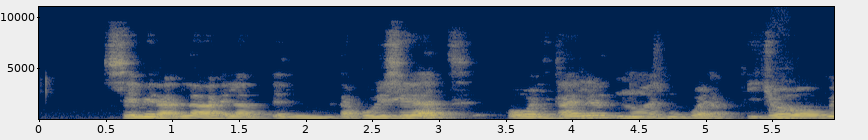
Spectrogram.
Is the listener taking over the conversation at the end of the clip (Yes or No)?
No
